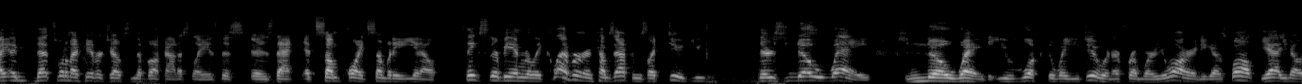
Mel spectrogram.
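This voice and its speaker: Higher-pitched man chatting as an interview guest. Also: fast talker, fairly bright tone, no echo, low-quality recording. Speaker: podcast creator and writer, interview guest. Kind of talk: casual interview chat.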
